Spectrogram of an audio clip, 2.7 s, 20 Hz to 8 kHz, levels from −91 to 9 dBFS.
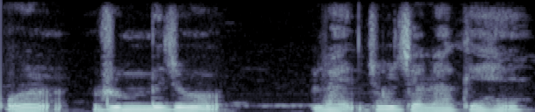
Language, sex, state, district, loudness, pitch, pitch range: Hindi, female, Arunachal Pradesh, Papum Pare, -14 LUFS, 215 Hz, 210-225 Hz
